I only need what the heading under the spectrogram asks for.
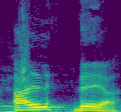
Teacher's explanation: La lengua debe viajar de la zona alveolar hacia la zona dental.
